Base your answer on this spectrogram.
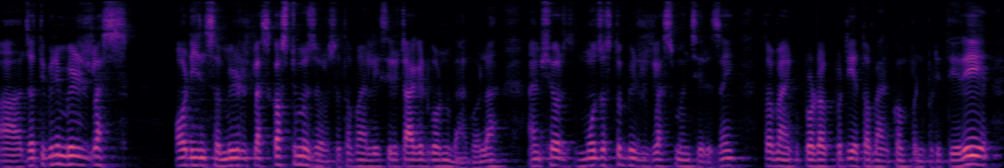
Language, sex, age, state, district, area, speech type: Nepali, male, 30-45, West Bengal, Kalimpong, rural, spontaneous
